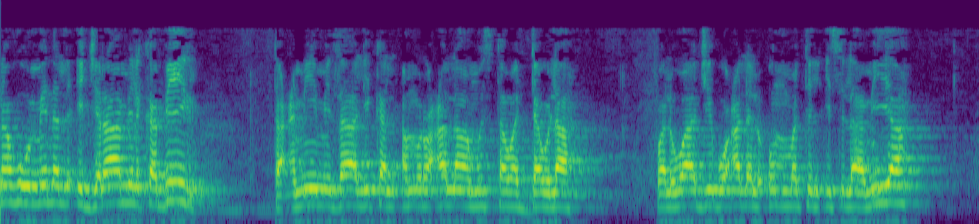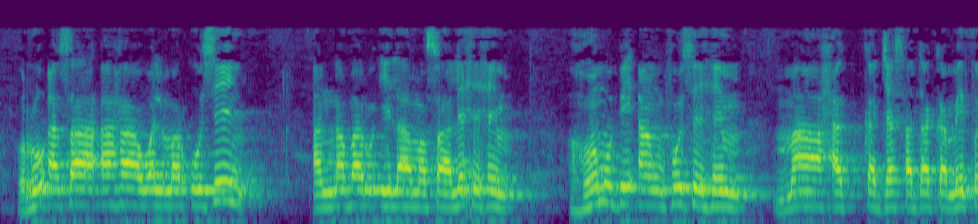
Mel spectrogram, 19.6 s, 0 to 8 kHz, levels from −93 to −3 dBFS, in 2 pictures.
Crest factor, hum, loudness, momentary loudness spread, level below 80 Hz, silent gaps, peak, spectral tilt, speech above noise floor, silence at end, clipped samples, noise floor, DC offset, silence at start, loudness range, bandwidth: 16 dB; none; -19 LUFS; 10 LU; -60 dBFS; none; -4 dBFS; -10.5 dB/octave; 35 dB; 0 s; under 0.1%; -54 dBFS; under 0.1%; 0 s; 2 LU; 5.8 kHz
